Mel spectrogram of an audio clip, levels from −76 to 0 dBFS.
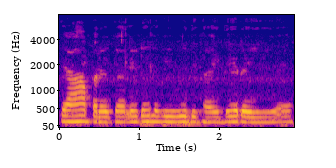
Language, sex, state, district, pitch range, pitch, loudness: Hindi, male, Haryana, Charkhi Dadri, 140-150 Hz, 145 Hz, -16 LUFS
